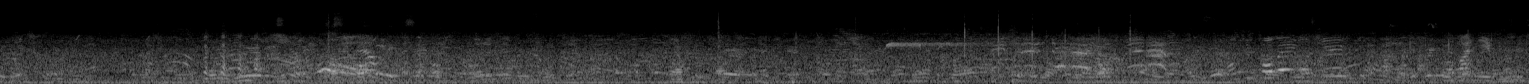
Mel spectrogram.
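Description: Men shout and call out outdoors on a sports field.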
